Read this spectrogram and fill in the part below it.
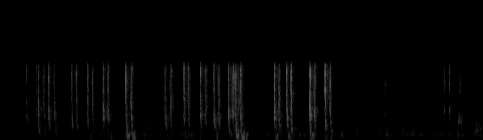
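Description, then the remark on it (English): Rapid keystrokes clatter on a computer keyboard in uneven bursts, loud, trailing off into a few scattered taps near the end with no voices. “I know you can hear my typing.”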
